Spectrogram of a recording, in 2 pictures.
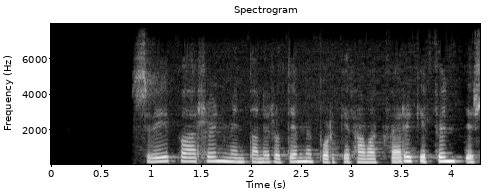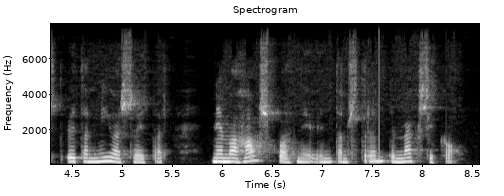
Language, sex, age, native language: Icelandic, female, 30-39, Icelandic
